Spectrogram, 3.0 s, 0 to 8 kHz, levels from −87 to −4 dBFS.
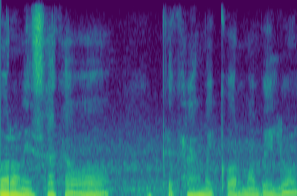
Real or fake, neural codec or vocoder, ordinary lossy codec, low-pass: real; none; none; none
